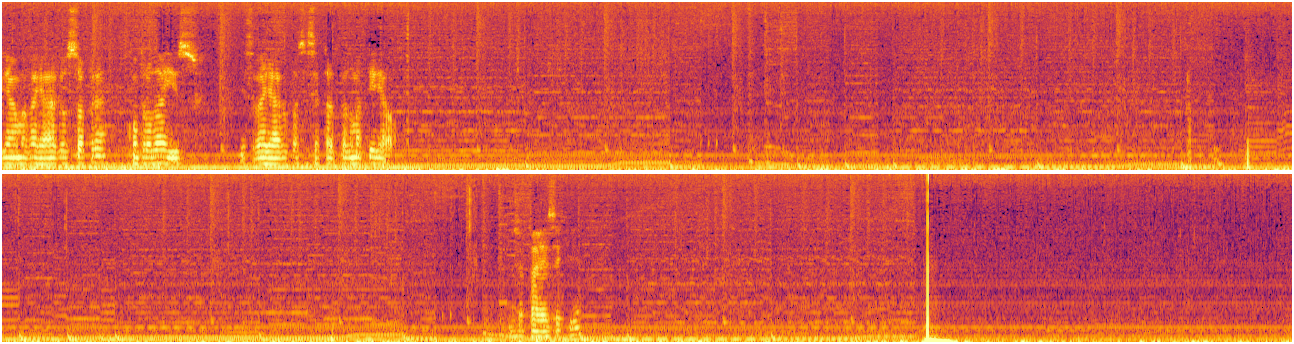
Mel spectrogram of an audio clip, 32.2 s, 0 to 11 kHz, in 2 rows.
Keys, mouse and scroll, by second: 6.0-13.7 typing, 20.3 click, 21.0 click, 24.6-25.8 drag, 25.8 Return, 30.3-32.2 typing.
